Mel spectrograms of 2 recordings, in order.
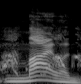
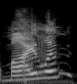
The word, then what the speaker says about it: Milan: anything but milan tennessee try milan marlin crap are you kidding me no myelin yes that sounds like a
